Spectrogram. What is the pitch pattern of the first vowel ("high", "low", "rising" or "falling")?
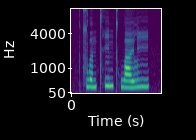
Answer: rising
